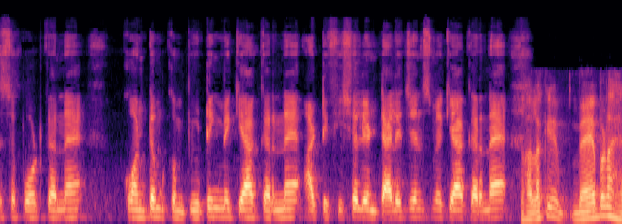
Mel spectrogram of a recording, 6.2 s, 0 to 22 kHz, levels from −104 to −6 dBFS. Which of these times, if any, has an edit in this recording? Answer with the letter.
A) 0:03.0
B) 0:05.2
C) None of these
B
